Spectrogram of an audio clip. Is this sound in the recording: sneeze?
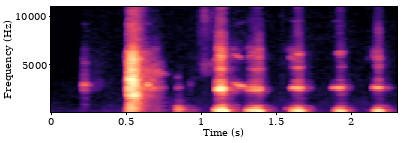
yes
